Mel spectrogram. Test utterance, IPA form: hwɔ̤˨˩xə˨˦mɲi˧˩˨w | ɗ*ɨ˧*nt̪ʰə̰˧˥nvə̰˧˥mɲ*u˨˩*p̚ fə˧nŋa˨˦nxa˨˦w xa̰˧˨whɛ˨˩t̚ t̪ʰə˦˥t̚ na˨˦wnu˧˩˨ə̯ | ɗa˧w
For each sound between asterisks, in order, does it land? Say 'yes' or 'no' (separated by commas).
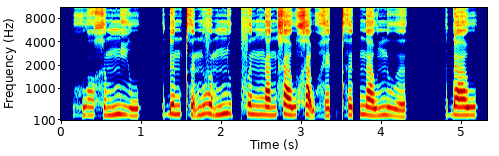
no, no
